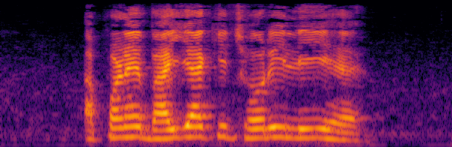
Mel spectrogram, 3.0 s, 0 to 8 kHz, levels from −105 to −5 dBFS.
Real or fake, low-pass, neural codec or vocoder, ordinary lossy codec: real; 7.2 kHz; none; AAC, 48 kbps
